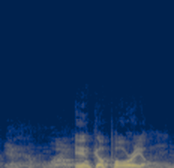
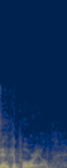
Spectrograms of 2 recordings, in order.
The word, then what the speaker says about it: incorporeal: inap incum closer incap no it's incal inap Inc Caporal you got it por p o r r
